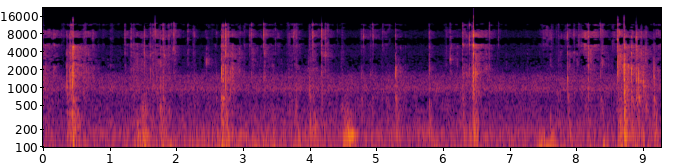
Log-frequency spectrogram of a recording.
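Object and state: Dried soap bar being cut.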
